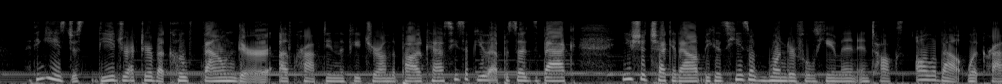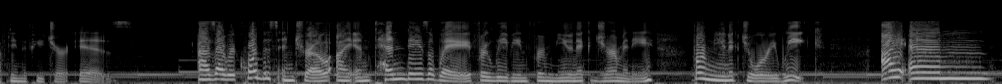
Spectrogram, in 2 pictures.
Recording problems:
distortion; heavy; 7% of the sound clipped
high frequencies cut off; noticeable; nothing above 7.5 kHz
background music; noticeable; throughout; 15 dB below the speech

